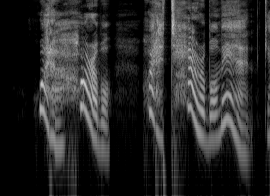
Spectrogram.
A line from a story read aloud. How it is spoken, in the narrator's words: gasped Randy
